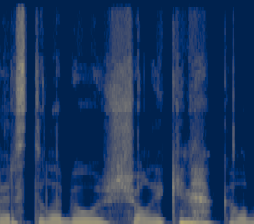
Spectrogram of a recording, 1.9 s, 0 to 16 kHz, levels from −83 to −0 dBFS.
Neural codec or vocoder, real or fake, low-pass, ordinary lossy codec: vocoder, 44.1 kHz, 128 mel bands every 512 samples, BigVGAN v2; fake; 14.4 kHz; Opus, 32 kbps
